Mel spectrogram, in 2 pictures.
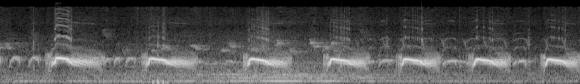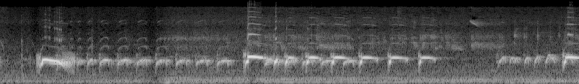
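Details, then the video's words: Local zebra dove, a loud crystal-voiced bird, calling to draw a male into singing; rapid runs of short bubbling coos around one pitch, several loud bursts separated by pauses, with a second, softer dove chattering in the background. "PERKUTUT lokal Gacor Suara BESAR Kristal Memanggil JANTAN ngajak BUNYI"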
